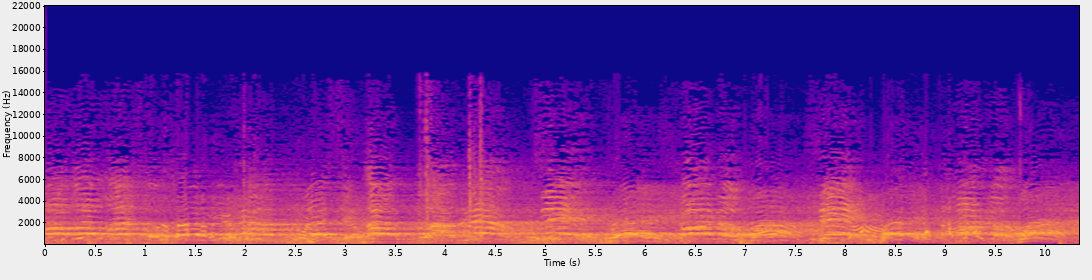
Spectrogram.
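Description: Young cheerleaders shouting a cheer together, many girls' voices chanting at once over gym crowd noise.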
